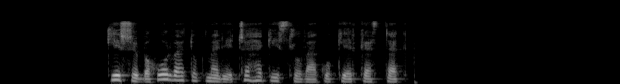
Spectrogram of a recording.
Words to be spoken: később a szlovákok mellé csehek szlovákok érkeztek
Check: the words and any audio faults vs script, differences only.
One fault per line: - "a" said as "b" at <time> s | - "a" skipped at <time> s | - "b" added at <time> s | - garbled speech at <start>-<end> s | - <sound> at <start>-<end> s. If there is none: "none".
- "szlovákok" said as "horvátok" at 1.5 s
- "és" added at 2.7 s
